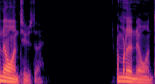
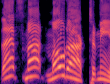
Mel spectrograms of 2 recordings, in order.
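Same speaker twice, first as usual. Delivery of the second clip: high, slow mocking fan voice; high mocking impression of a comic fan; mock nerd voice; 10 semitones higher, 4 dB louder, slower than usual. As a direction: sneer it in a silly fanboy voice. Mocking a fan's voice.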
